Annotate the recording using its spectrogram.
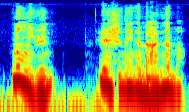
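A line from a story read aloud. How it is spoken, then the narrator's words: Hurried question. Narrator (Chinese): 黄梅急忙问道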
